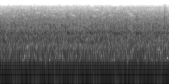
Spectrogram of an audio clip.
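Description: A Peterbilt truck's diesel engine idles close by, a steady heavy low rumble with an even throb and no change in pitch or loudness.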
